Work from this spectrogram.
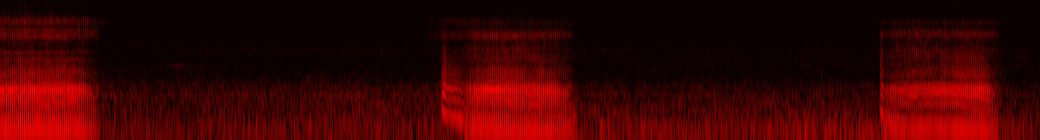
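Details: An asleep Cavalier King Charles Spaniel puppy snores in a quiet room. Three rough, buzzing snores, each about a second long, repeat roughly every four seconds, separated by quiet breathing pauses.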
